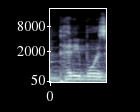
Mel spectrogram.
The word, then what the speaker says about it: Petit Bois: We're going to zoom down in to the Gulf of Mexico to the Petit Bois Explosives Anchorage Area. [yes, they pronounce it PETTY BOYS] You see on my instagram that the radar is making a sad face.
